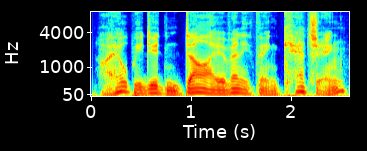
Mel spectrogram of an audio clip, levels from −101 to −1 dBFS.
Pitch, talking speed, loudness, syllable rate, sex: 90 Hz, 185 wpm, -17 LUFS, 4.8 syllables/s, male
